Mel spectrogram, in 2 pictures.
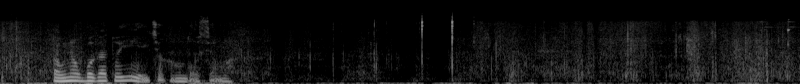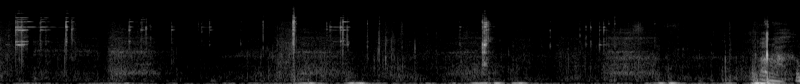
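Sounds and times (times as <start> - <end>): short ringing jingle: 7.7 - 9.5
metal gear clinking and knocking: 7.7 - 10.2, 11.2 - 11.6, 13.8 - 14.2.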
